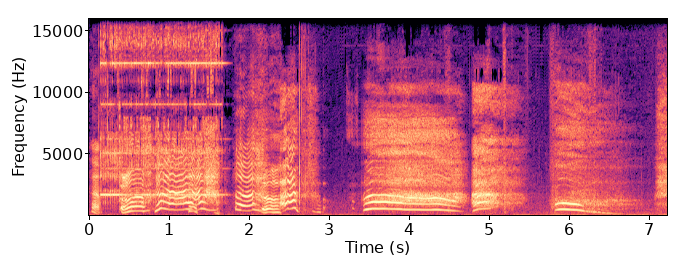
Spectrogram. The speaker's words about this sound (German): Das war nur Bens Eieruhr, die er gestellt hat, damit die Nudeln nicht verkochen.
